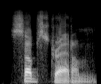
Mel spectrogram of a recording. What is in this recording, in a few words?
"substratum", American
